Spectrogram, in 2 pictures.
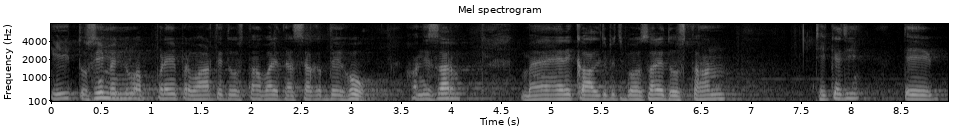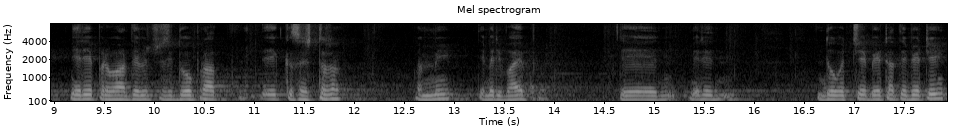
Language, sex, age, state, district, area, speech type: Punjabi, male, 30-45, Punjab, Fatehgarh Sahib, rural, spontaneous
